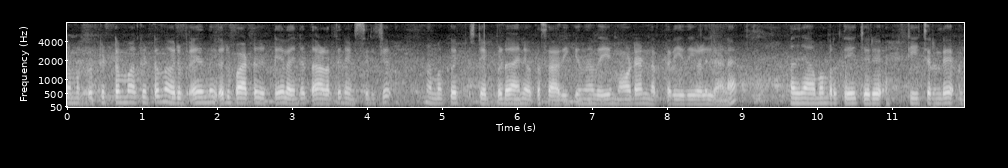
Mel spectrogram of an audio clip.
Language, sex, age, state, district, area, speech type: Malayalam, female, 45-60, Kerala, Kottayam, rural, spontaneous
